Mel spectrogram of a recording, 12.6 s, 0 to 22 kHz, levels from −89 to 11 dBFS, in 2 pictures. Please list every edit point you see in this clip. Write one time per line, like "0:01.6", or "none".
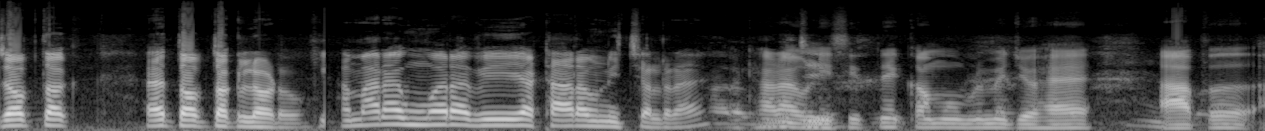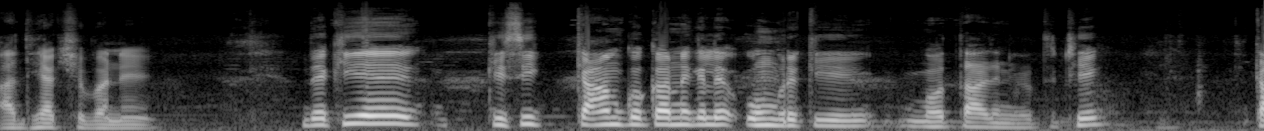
0:01.6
